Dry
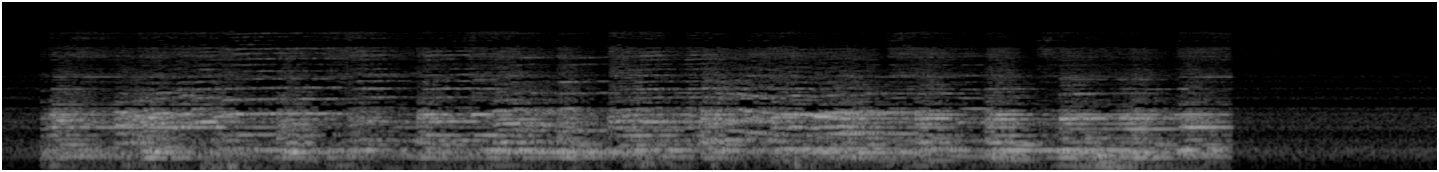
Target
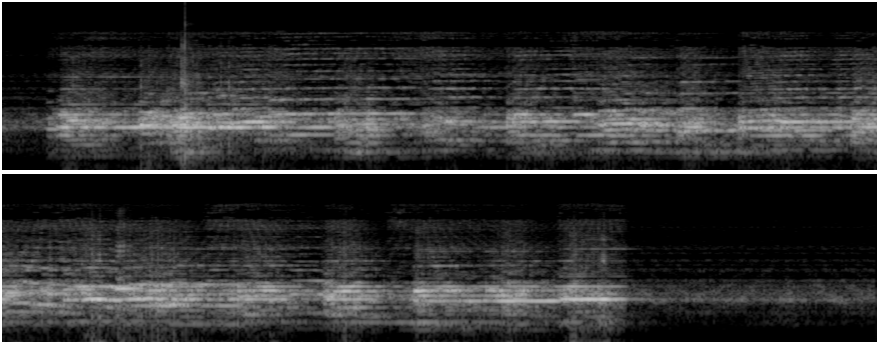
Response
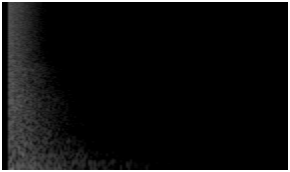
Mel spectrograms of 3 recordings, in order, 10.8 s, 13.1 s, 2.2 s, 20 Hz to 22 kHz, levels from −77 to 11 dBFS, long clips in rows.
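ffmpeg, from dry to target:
-filter_complex "[0:a]highpass=f=1k:t=q:w=4.9,aphaser=in_gain=1:out_gain=1:delay=1.8:decay=0.37:speed=0.88:type=triangular,aeval=exprs='0.596*(cos(1*acos(clip(val(0)/0.596,-1,1)))-cos(1*PI/2))+0.119*(cos(5*acos(clip(val(0)/0.596,-1,1)))-cos(5*PI/2))+0.0596*(cos(7*acos(clip(val(0)/0.596,-1,1)))-cos(7*PI/2))':c=same,atempo=0.82,asplit=2[a][b];[1:a]atrim=start_sample=2205,asetrate=88200,aresample=44100,adelay=8[c];[b][c]afir=irnorm=-1:irlink=0,volume=-14dB[d];[a][d]amix=inputs=2:normalize=0"

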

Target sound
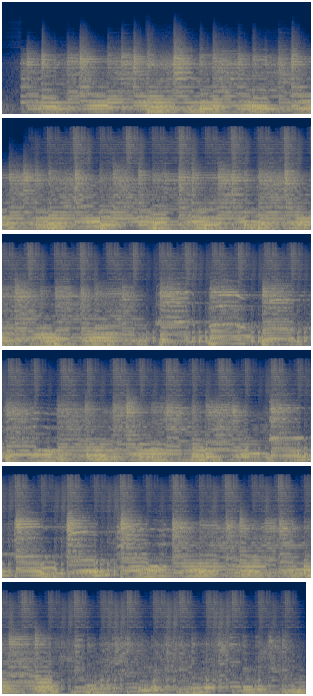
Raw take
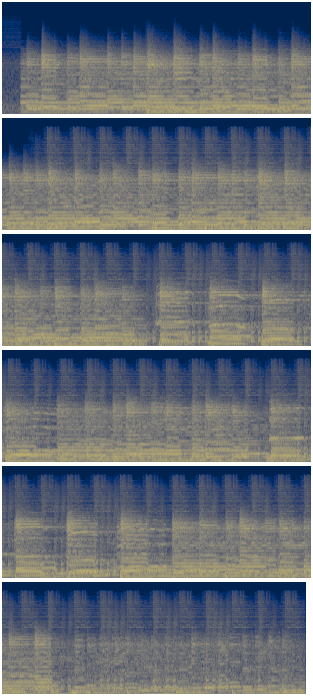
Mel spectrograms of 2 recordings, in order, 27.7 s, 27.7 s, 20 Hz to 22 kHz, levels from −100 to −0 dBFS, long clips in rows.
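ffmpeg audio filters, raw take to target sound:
-filter_complex "[0:a]acrossover=split=680[a][b];[a]aeval=exprs='val(0)*(1-0.7/2+0.7/2*cos(2*PI*1.3*n/s))':c=same[c];[b]aeval=exprs='val(0)*(1-0.7/2-0.7/2*cos(2*PI*1.3*n/s))':c=same[d];[c][d]amix=inputs=2:normalize=0,acrossover=split=130|6300[e][f][g];[f]lowshelf=f=270:g=4[h];[g]dynaudnorm=f=240:g=5:m=13.5dB[i];[e][h][i]amix=inputs=3:normalize=0"

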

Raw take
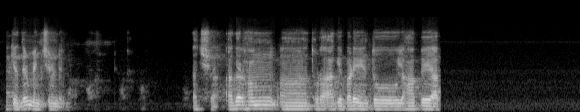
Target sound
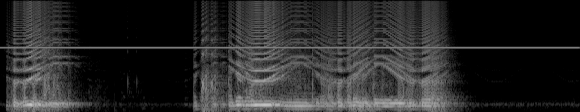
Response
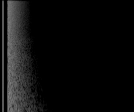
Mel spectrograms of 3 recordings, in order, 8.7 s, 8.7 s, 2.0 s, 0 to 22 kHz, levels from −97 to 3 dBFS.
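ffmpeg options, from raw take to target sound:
-filter_complex "[0:a]asplit=3[a][b][c];[a]bandpass=f=270:t=q:w=8,volume=0dB[d];[b]bandpass=f=2.29k:t=q:w=8,volume=-6dB[e];[c]bandpass=f=3.01k:t=q:w=8,volume=-9dB[f];[d][e][f]amix=inputs=3:normalize=0,acrusher=samples=25:mix=1:aa=0.000001:lfo=1:lforange=15:lforate=0.84,aeval=exprs='val(0)+0.01*sin(2*PI*3800*n/s)':c=same,aecho=1:1:135:0.501,asplit=2[g][h];[1:a]atrim=start_sample=2205[i];[h][i]afir=irnorm=-1:irlink=0,volume=-18.5dB[j];[g][j]amix=inputs=2:normalize=0,volume=-3.5dB"

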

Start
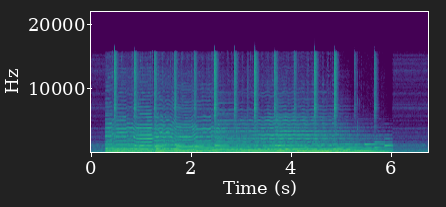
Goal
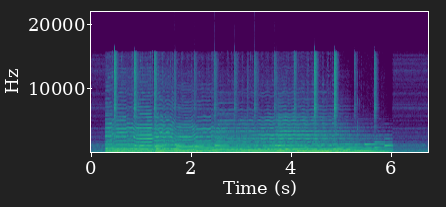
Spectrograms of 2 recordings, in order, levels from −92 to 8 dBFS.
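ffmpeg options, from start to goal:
-filter_complex "[0:a]asettb=1/sr,asplit=3[a][b][c];[a]atrim=end=1.634[d];[b]atrim=start=1.63:end=3.73,asetpts=PTS-STARTPTS,afade=t=in:d=0.004:c=qsin,afade=t=out:st=2.096:d=0.004:c=qsin,acrossover=split=3300[e][f];[f]acompressor=threshold=-42dB:ratio=4:attack=1:release=60[g];[e][g]amix=inputs=2:normalize=0[h];[c]atrim=start=3.726[i];[d][h]acrossfade=d=0.004:c1=hsin:c2=qsin[j];[j][i]acrossfade=d=0.004:c1=qsin:c2=hsin"

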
